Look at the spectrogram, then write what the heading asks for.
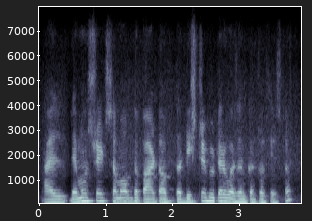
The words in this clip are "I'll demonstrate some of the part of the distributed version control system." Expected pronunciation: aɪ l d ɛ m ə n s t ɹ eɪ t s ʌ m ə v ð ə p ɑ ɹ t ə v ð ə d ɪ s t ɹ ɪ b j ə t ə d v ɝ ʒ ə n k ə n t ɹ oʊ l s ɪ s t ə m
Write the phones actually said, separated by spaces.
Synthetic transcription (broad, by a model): aɪ l d ɛ m ə n s t ɹ eɪ t s ʌ m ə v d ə p ɑ ɹ t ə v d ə d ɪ s t ɹ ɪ b j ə t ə d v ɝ z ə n k ə n t ɹ oʊ l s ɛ s t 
